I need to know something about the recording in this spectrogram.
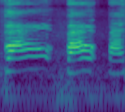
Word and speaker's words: pain: Pau coklat. Pau itu dalam bahasa Prancis roti ya, tulisannya pain tapi bacanya pa.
